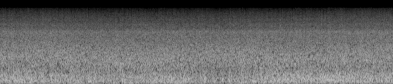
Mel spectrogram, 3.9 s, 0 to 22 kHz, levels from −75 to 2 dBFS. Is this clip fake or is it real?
real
